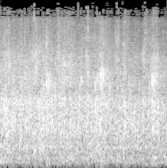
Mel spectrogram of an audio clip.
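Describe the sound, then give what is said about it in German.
Steady audience applause, a dense wash of many hands clapping at an even loudness throughout, with no voices standing out above it. “Genau, gebt euch mal selber einen Applaus.”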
